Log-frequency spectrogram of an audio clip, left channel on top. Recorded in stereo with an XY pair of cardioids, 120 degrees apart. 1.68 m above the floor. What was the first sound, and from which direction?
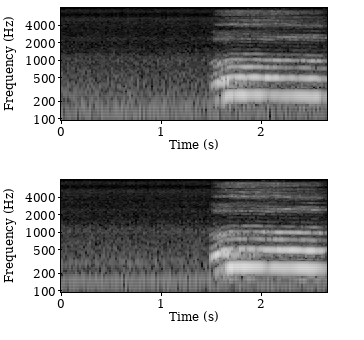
A shout, 35° right.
